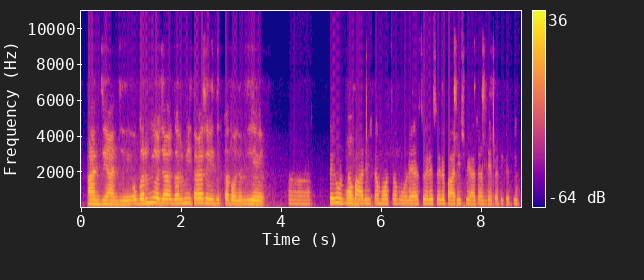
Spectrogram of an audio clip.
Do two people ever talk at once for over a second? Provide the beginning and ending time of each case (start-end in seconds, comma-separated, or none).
none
